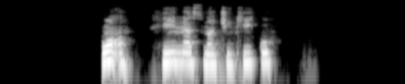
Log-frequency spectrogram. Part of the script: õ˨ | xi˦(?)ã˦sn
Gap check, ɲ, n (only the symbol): n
